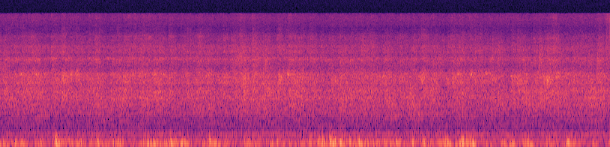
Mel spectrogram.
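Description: Wind buffeting the microphone outdoors, an uneven, gusty low rumble with a faint steady hiss behind it.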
